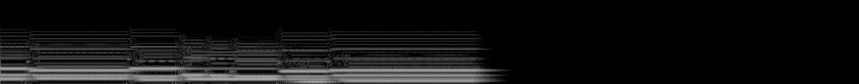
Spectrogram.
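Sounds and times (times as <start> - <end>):
minuet transcribed for grand organ: 0.0 - 5.0.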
